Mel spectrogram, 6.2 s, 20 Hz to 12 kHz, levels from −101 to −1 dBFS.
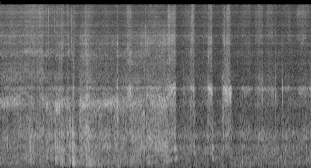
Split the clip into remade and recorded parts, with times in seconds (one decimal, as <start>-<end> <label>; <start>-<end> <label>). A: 0.0-6.2 remade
